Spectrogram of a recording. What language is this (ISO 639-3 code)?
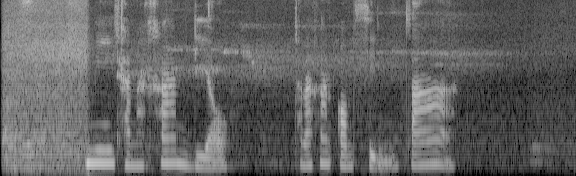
tha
